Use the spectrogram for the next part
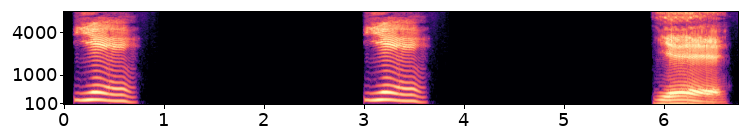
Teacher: Add a y sound before pronouncing e.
